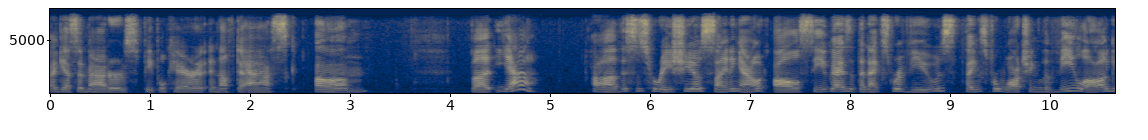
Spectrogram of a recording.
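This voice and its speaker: This woman speaks at a fairly slow pace. Her pitch variation is ordinary. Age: 20s. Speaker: toy reviewer vlogger. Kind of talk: casual vlog Q&A.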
